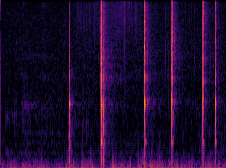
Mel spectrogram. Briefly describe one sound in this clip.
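A knife knocks sharply against wood several times.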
